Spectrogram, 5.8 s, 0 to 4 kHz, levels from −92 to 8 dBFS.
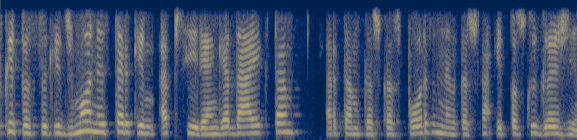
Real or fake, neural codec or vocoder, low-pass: real; none; 3.6 kHz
